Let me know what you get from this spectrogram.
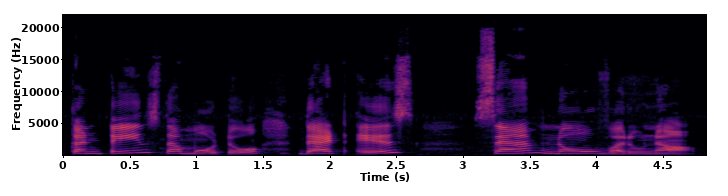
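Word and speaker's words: शं नो वरुणः: Interesting fact you have to know, the emblem of the Indian Navy contains the motto that is Sam no Varuna, pronounced Sham no Varuna, which means be auspicious to us, O Varuna.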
